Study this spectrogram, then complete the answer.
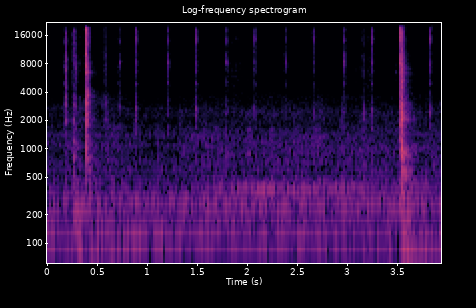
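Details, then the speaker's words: Project car with the key on and engine off: the turn signal flasher relay ticks steadily about three times a second, with two sharper clicks, but no lamps light; owner suspects the stock turn signal stalk. Cause unconfirmed. "Like, I can hear it clicking. I can hear the flasher relay clicking like this."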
